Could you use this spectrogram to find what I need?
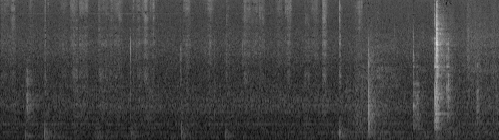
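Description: Words are written on a board in a quiet scratching of many short strokes that goes on steadily, with a sharper tap near the end.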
